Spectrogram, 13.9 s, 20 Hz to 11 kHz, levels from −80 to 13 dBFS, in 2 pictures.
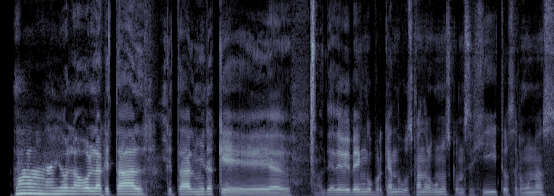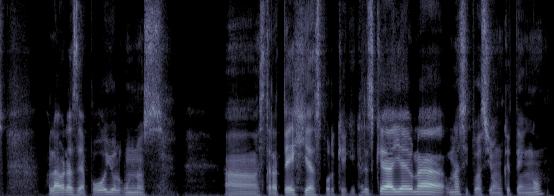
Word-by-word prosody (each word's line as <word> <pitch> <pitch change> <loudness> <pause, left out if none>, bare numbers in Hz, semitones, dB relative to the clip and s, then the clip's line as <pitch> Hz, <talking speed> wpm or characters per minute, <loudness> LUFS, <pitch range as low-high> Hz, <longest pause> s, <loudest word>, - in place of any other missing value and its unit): Ay, 175 -2 +5
hola, 165 -2 +4
hola, 165 0 +6
¿qué 155 - +1
tal?, 155 -1 +6 0.3
¿qué 140 - -6
tal? 145 +2 +3
Mira 150 +1 0
que, 110 -5 +1
eh, 110 0 0 0.4
el 130 - -17
día 125 - -5
de 135 +1 0
hoy 135 - +3
vengo 140 0 -1
porque 130 0 -8
ando 145 +2 -5
buscando 135 +1 -5
algunos 135 +1 -7
consejitos, 120 +4 -8
algunas 120 +1 -7 0.5
palabras 125 +1 -2
de - - -3
apoyo, 130 +3 -7
algunas, 120 -1 -5 0.8
ah, 100 -2 -5
estrategias, 120 +4 -2
porque, 110 -1 -12
¿qué 125 - -22
crees?, 135 +1 -4
que 150 - +1
hay 145 +1 +5
a 145 0 +2
una 145 -5 +1
una 140 +2 -8
situación 120 -3 -5
que - - -11
tengo 120 +6 -10
130 Hz, 165 wpm, -24 LUFS, 115-145 Hz, 0.8 s, hola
